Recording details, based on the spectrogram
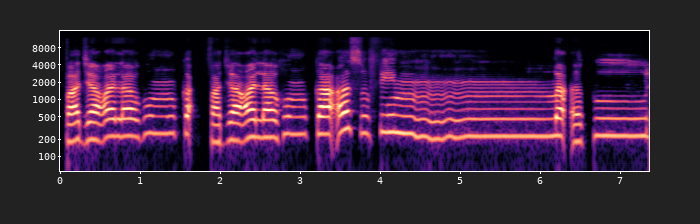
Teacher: এটা হচ্ছে ইদগামে নাকিস, তাই এখানে এক আলিফ পরিমাণ নাকে তুলে গণনা করতে হবে।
